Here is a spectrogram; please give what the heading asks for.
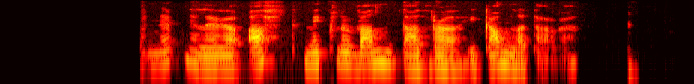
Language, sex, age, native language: Icelandic, female, 40-49, English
